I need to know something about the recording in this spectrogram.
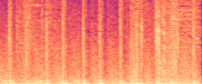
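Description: A rifle fires a sharp shot.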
